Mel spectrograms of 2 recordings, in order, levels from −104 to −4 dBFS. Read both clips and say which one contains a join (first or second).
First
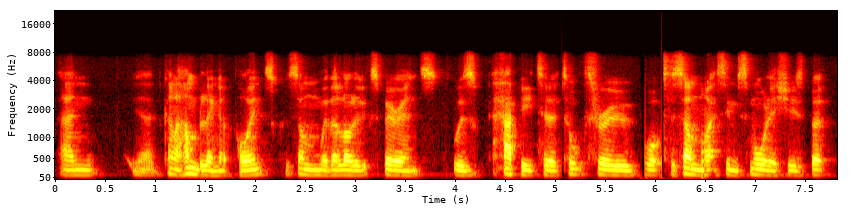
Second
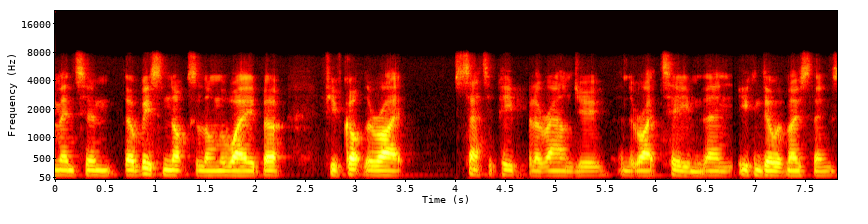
first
